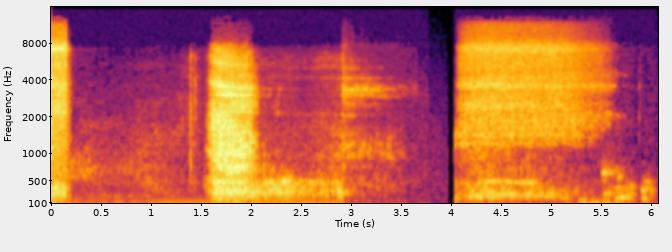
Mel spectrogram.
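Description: Slow, deep breathing during a meditation breathing exercise: a few long, airy breaths, each lasting over a second, separated by quiet pauses, with no talking.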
